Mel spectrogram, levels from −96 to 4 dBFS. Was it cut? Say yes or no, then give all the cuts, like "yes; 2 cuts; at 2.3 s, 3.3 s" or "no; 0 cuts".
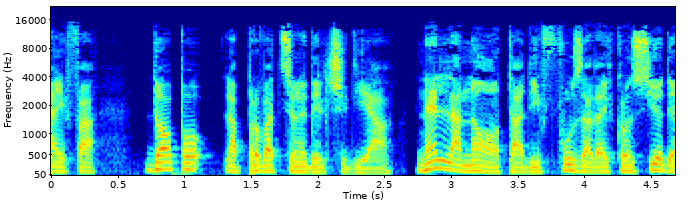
yes; 1 cut; at 2.6 s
